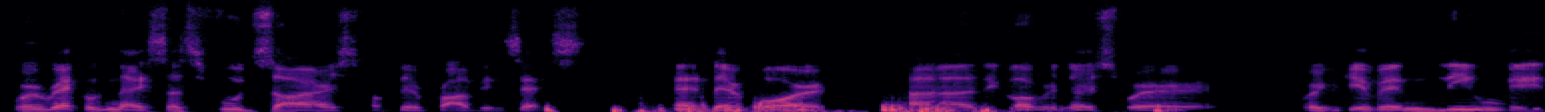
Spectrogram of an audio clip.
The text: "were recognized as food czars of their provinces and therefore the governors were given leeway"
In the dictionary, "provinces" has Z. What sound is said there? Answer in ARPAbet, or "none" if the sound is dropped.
S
